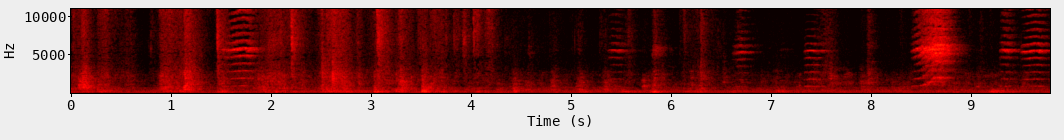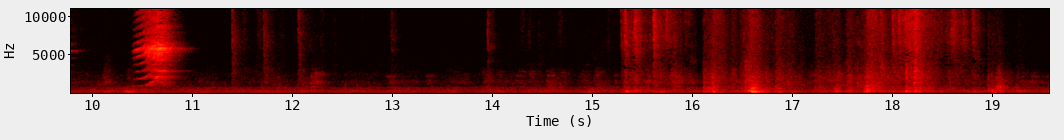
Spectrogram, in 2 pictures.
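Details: Border Collies Wayne and Rose at play with a yellow cube give several brief high, tonal whines around the middle, set among clicks, knocks and scrabbling over a constant low electrical hum.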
